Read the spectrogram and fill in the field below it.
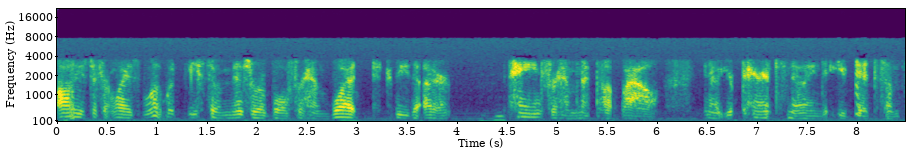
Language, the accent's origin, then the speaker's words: English; Georgia, United States; I grew up in North Georgia country, kind of you be a man's man kind of thing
